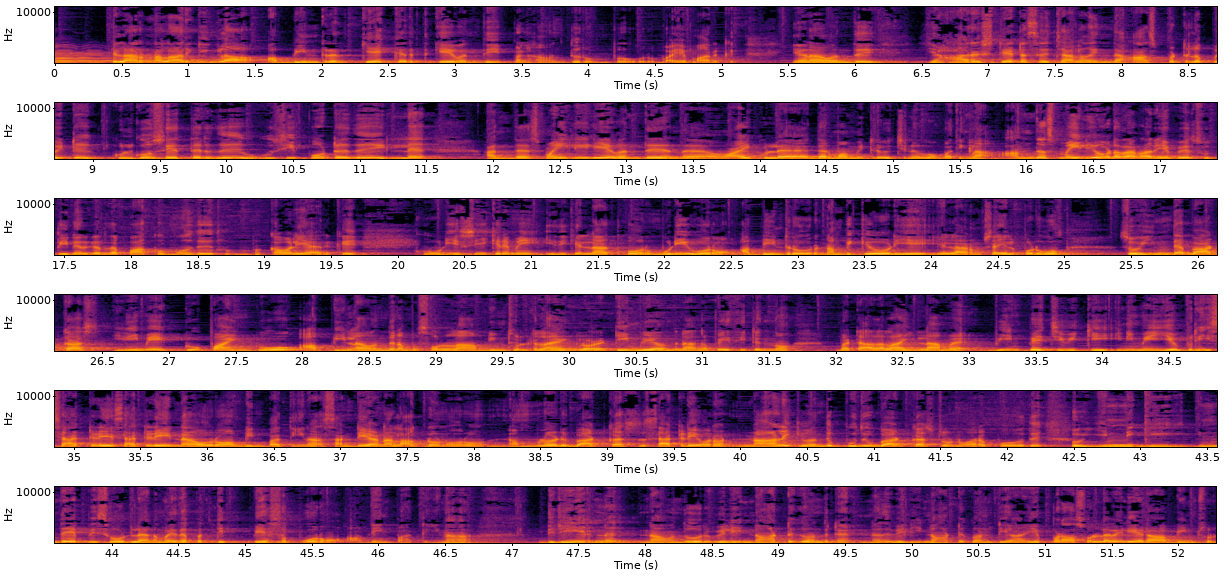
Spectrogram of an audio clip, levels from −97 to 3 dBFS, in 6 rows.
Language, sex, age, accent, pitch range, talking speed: Tamil, male, 20-39, native, 130-180 Hz, 140 wpm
